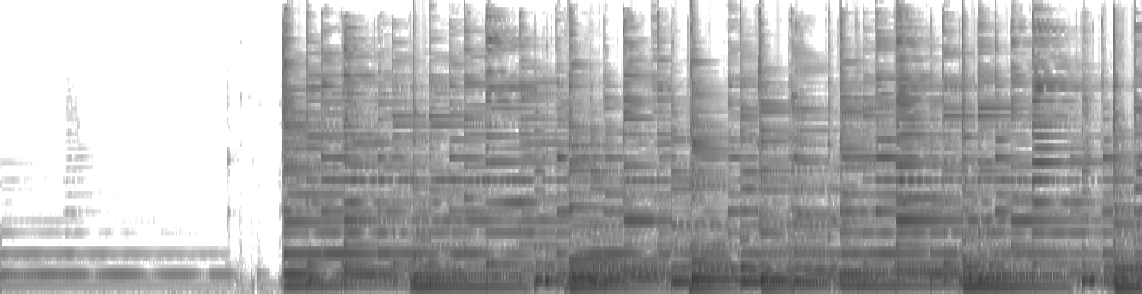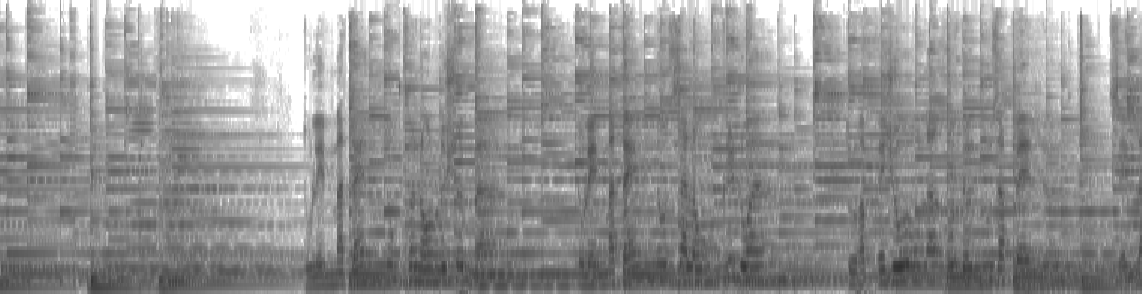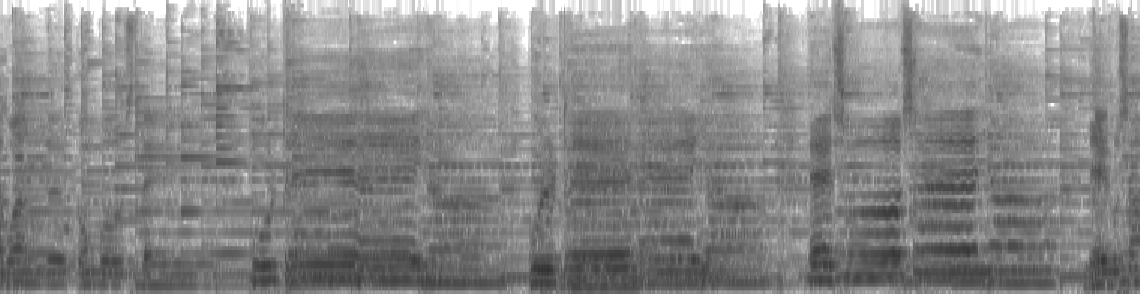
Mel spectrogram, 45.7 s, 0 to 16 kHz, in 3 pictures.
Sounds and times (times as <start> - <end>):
Music: 0.0 - 45.6.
